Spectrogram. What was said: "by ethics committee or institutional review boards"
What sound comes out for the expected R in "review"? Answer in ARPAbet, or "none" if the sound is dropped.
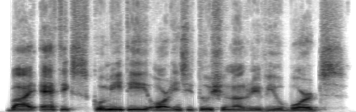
R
